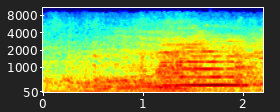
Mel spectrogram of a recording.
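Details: Angry cow with her calf gives one long, steady, tonal moo that swells and then fades, over a noisy background.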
